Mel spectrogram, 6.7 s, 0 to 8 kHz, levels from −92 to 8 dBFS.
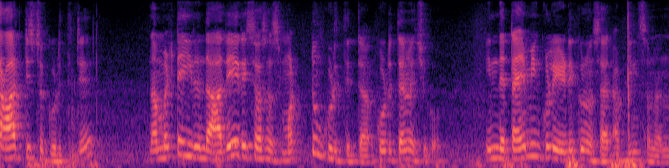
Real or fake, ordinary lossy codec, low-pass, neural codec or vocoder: real; none; none; none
